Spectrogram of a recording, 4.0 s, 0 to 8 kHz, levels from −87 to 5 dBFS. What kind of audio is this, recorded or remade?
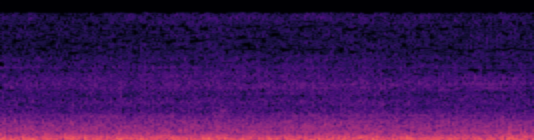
remade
